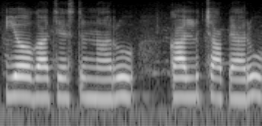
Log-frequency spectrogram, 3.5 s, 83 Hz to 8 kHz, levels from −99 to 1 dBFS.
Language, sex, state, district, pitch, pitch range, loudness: Telugu, female, Andhra Pradesh, Anantapur, 235 Hz, 230-245 Hz, -21 LUFS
